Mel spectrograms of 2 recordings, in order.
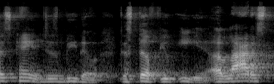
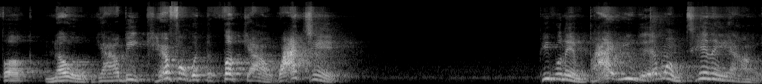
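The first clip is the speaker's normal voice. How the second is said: getting angry; 5 semitones higher than usual. Real, not acted. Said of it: "I'm getting pissed off".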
